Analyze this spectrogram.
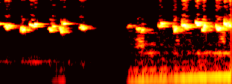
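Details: Calling female sooty-headed bulbul summoning a male: a few short liquid whistled notes, a brief silence, then a faster burst of bubbly notes over a low humming background.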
